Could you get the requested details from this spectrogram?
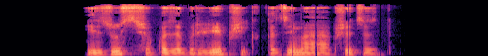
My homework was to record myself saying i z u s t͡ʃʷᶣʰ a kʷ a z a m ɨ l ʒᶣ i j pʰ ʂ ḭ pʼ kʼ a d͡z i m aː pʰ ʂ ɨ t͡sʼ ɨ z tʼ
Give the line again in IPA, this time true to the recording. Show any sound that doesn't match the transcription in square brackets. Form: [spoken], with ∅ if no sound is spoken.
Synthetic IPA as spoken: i z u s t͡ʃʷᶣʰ a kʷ a z a [b] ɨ [r] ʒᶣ [e] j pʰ ʂ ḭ [kʼ] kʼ a d͡z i m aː pʰ ʂ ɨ t͡sʼ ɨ z tʼ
